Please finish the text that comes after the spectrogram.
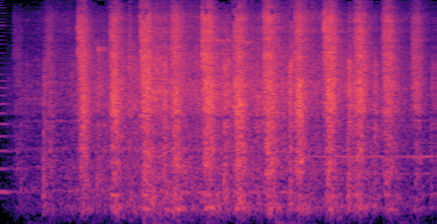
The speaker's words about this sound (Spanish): Entonces el silbato comenzó a sonar. El tren estaba a punto de llegar.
